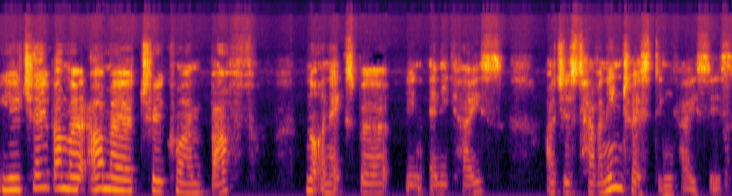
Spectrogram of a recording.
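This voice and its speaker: A woman with a London accent speaks at a fairly slow pace in a medium pitch. Her voice is somewhat breathy, with lively intonation. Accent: London accent, self-described rough and ready. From East End of London. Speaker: true crime hobbyist. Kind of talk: casual chat.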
